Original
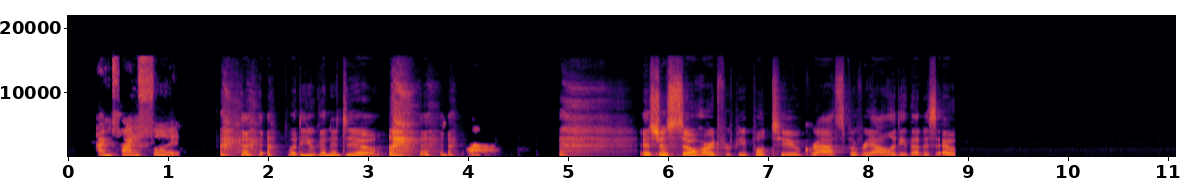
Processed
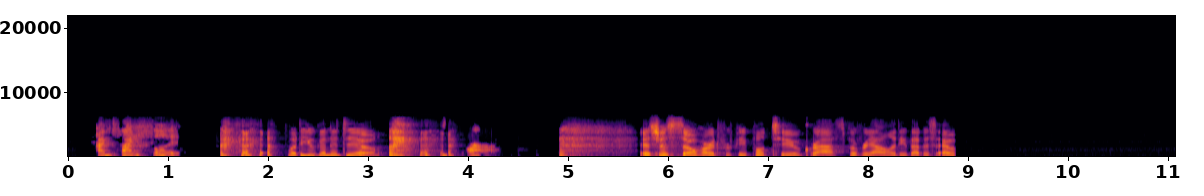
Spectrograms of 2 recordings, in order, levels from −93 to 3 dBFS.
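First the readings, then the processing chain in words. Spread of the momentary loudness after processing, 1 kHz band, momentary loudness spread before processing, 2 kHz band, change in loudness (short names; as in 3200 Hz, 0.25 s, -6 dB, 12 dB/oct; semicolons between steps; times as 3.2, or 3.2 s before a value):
12 LU, 0.0 dB, 12 LU, 0.0 dB, -0.5 dB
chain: transient shaper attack +5 dB, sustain -4 dB; downsampling 11025 Hz; gain -2 dB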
